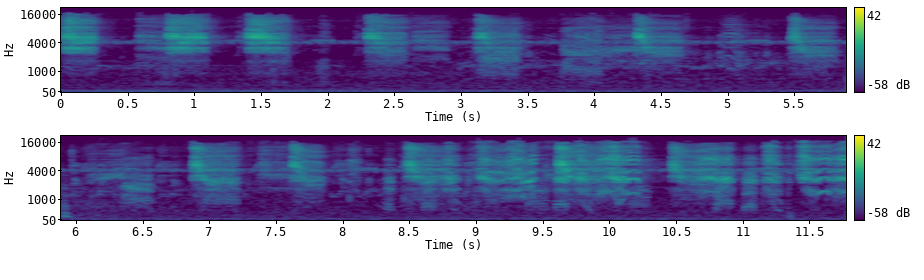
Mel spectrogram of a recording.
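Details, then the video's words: Young babbler begging for food: rapid harsh, broadband chirping bursts, some in quick clusters, irregularly spaced over the recording, against a faint low background hum. "Baby Babbler Bird"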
